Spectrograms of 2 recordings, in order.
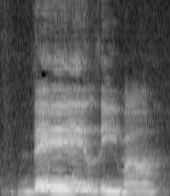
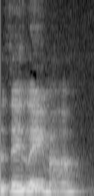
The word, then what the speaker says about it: Thelema: For the main part of the read, I'm using the Thelema, or Thelema, depending on which way you want to pronounce it.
